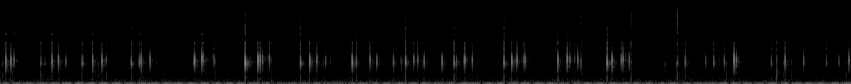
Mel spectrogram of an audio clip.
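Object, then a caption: Small plastic tub. Long nails tap rapidly on the base of a small, hollow pink plastic tub. The crisp, clicky taps carry a hollow ring around 1 kHz and die away almost instantly, coming in quick clusters over a steady low hum.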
